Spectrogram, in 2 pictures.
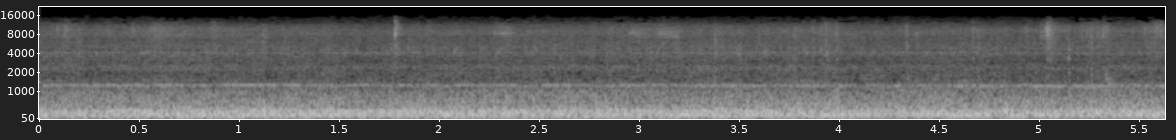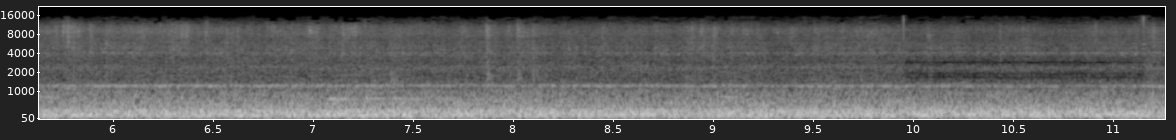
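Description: Steady cabin noise of an Airbus A320 airliner on its descent to land: a dense, even rumble of engines and rushing air, with a faint steady whine above it.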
